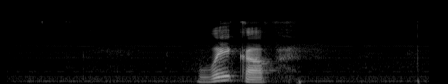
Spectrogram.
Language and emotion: Russian, neutral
